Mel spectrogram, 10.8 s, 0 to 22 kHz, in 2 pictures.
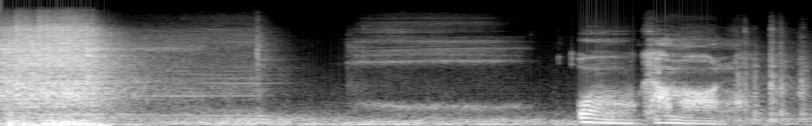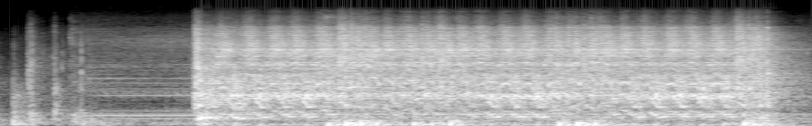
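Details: Renault 5 GT Turbo van on a Max ECU. The starter spins the engine in long even bursts but it never fires. Owner suspects the injector scaling is wrong: set for 600cc but now fitted with 150cc injectors.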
